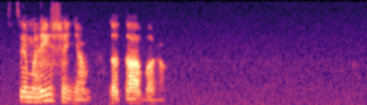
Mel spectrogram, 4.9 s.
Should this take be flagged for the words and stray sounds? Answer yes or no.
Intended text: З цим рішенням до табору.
no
